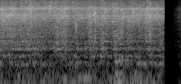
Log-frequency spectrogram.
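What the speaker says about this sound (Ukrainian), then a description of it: "поки наш фарш смажиться" Minced meat sizzling and crackling steadily in a hot pan, a dense continuous hiss that cuts off abruptly near the end.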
